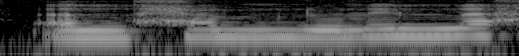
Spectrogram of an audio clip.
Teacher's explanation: Di sini, huruf mim yang tidak diucapkan bertemu dengan huruf "da". Jadi, pengucapannya jelas di bibir, atau Izhar Shafawi.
